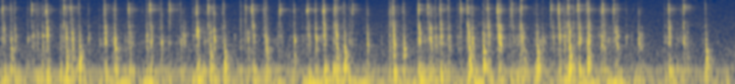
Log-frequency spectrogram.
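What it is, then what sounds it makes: Plastic mechanical keyboard. Fingertips type fast on a black plastic RGB mechanical keyboard, producing a dense, rapid stream of sharp, bright key clicks with almost no ring. A steady low hum sits underneath throughout.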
